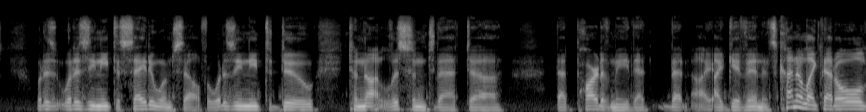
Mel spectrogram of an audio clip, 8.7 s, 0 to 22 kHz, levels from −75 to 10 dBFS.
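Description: At 2.05–2.08 s, 4.33–4.35 s and 7.12–7.15 s the speech jumps ahead through a brief glitch, likely a broken MP3 bit reservoir: after missing frames, the decoder reads another frame's bytes. Each glitch shows as a roughly 26 ms disrupted strip on the spectrogram and a discontinuity in the waveform.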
